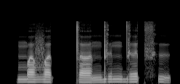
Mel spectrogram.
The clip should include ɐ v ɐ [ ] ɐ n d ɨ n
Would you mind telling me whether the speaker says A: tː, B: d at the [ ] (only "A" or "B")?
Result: A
